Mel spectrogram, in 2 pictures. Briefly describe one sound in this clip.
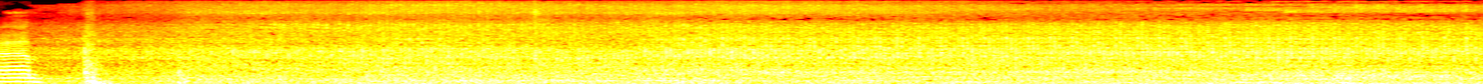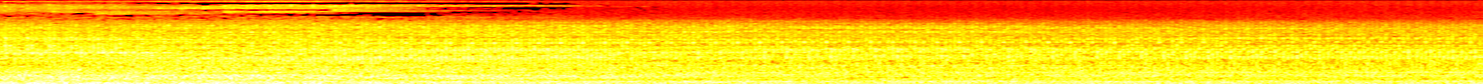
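A diesel engine idles steadily with a rattling clatter.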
